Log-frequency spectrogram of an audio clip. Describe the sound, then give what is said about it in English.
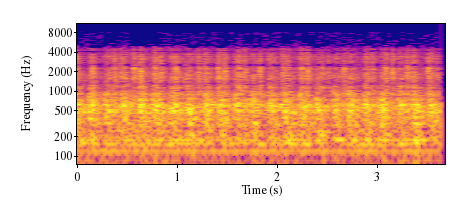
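A steady, loud rumble of a train engine, played from a record, churns on without pause, with a faint rapid rhythmic pulsing running through the noise and no voices over it. “Now, this was made on the famous run that it made. It ran between... I love that whistle.”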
